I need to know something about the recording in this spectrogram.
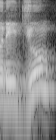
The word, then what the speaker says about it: resume: तो आप लोग देख सकते हैं कि ये शब्द एक ही होता है, लेकिन जब इसका यूज वर्ब के रूप में किया जाता है तो रिज्यूम पढ़ा जाता है, जबकि इसका उच्चारण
